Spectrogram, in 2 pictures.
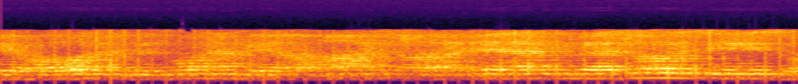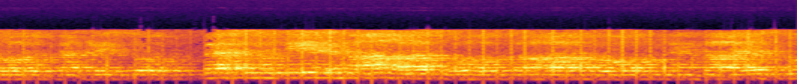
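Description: Coptic deacons chanting a liturgical hymn together, a sustained melodic chant with a brief break about seven seconds in.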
